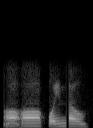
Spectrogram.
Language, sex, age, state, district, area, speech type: Assamese, female, 45-60, Assam, Dibrugarh, rural, conversation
